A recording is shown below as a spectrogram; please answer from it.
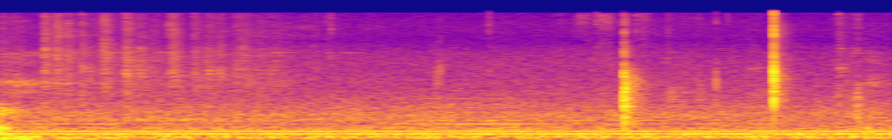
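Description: The rubber seal of a Tesla rotor's SKF hybrid ceramic bearing being pressed in by thumb, snapping into place with two sharp clicks about three seconds in and just before the end. A faint steady low hum sits underneath.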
